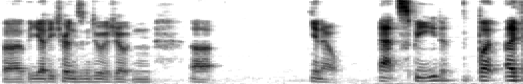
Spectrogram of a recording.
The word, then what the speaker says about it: Jotun: Yeti into a 6/6 Jotun, or Jotun. The campaign pronounces it, by the way, both ways. It is pronounced both Jotun and Jotun in the campaign, so you have no confirmation of which one is correct.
